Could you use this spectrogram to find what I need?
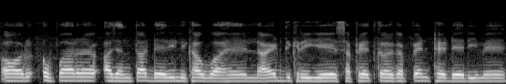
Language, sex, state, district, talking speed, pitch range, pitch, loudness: Hindi, male, Chhattisgarh, Raigarh, 215 wpm, 155-165 Hz, 160 Hz, -13 LUFS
